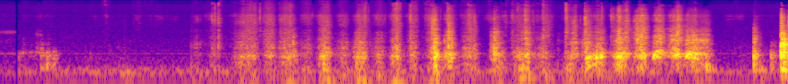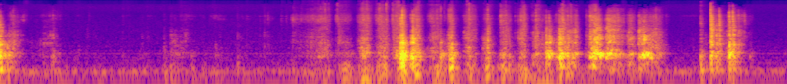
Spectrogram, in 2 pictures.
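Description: Wholewheat loaf studded with poppy seeds and raisins being sawn with a knife, close and fairly soft, in two stretches of rapid rasping strokes separated by a short pause.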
